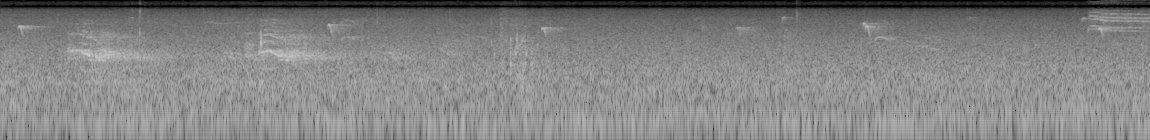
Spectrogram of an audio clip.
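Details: A Red-shouldered hawk (Buteo lineatus) gives two harsh, scratchy screams about a second and a half apart, over steady background hiss with faint high chips from small birds.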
